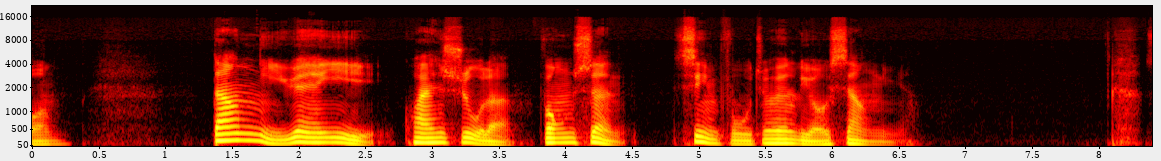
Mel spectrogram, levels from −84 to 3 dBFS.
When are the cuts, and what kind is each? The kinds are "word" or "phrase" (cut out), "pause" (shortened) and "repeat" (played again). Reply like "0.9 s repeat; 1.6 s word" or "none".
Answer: 3.7 s pause; 4.6 s pause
